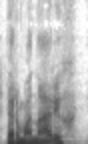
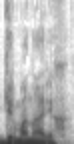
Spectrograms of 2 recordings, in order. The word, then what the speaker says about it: Германарих: А, дело в том, что в Причерноморье находилась э, держава готов, которой руководил вождь э, Эрмонарих или германарих. Мне первый вариант больше нравится, его произношение.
